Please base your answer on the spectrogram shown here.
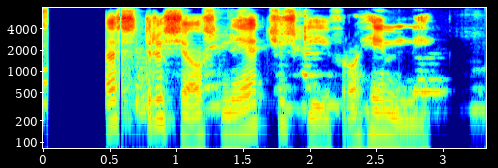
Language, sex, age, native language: Icelandic, male, 14, Icelandic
